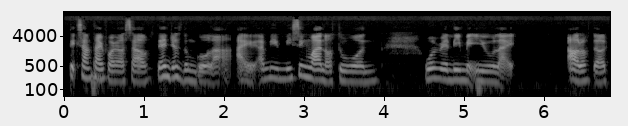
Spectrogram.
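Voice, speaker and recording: A woman's voice: mid-range voice, normal speed, no room sound. A young woman with a Singaporean accent, speaking Singlish in a casual student discussion. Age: young adult. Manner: Singlish with local particles. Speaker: university student on a podcast.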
